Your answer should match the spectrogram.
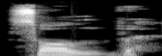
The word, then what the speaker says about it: solve: de resolver un problema la e del final no se pronuncia Así que esta palabra termina con el sonido de la v o b chica como la conozcas la cual es la biodental y vibrante en inglés solve solve y usarás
